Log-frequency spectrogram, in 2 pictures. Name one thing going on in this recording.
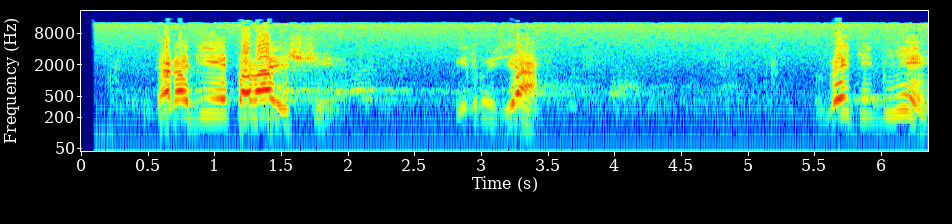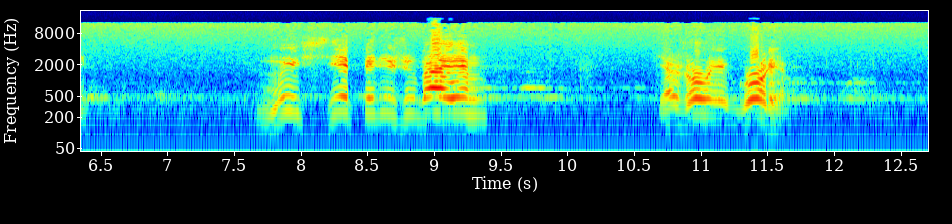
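A man speaks slowly and solemnly, with long pauses.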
